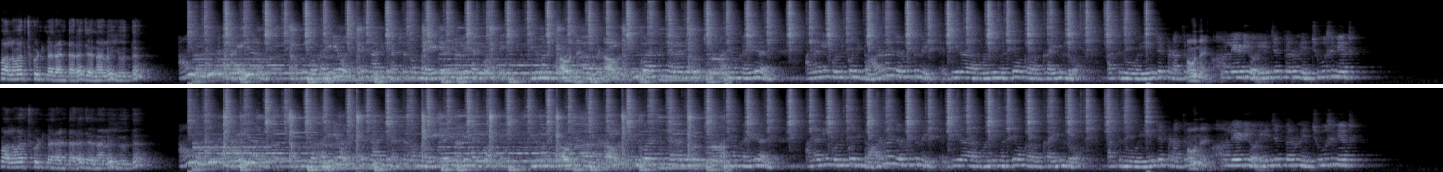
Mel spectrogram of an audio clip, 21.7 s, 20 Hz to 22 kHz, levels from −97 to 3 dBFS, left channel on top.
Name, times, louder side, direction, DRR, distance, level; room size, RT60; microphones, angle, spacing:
voice 1, 0.0-2.2 8.4-9.4 17.8-18.2, left 3 dB, 60° left, 8 dB, 0.4 m, -36 dB
voice 2, 2.7-4.0 4.3-13.9 14.2-20.3, left 1 dB, 90° left, -1 dB, 1.3 m, -38 dB
Rattle (instrument), 2.8-17.2, left 2 dB, 25° left, 0.9 m, -36 dB
Human voice / Acoustic guitar, 2.9-10.9, right 2 dB, 45° right, 0.5 m, -38 dB
4.3 x 3.6 x 3.2 m, 0.73 s
head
